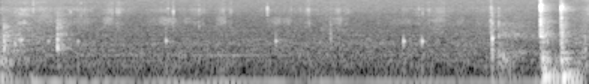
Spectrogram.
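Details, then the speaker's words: Speaker reports a little double click of the jaw: quiet room with faint ticks ending in two sharp clicks close together, a double jaw click of the temporomandibular joint (TMJ). "Click. Your jaw snaps like a loose hinge. This is often a quirk of the tempermandibular joint, TMJ, which connects your jaw to your skull."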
